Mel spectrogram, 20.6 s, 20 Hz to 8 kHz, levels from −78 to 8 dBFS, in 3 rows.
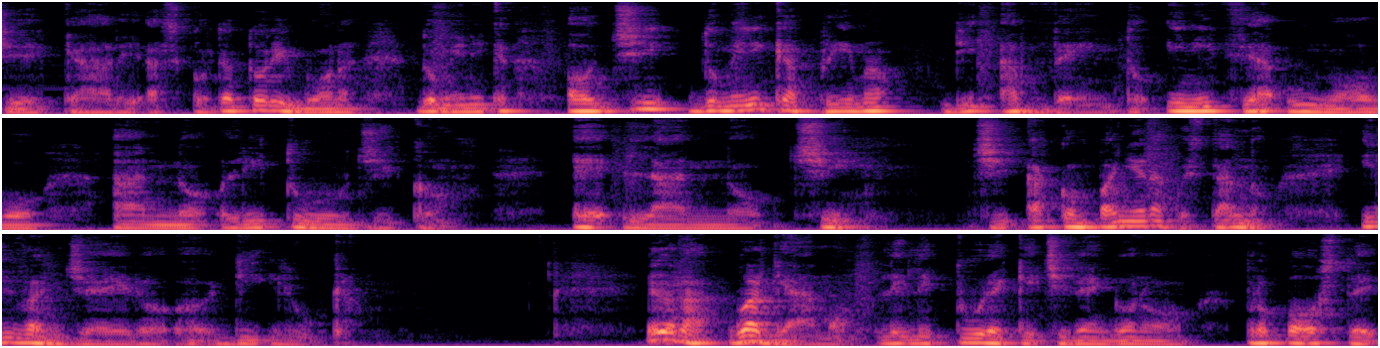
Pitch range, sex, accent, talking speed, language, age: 85-110 Hz, male, native, 100 wpm, Italian, 50-69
